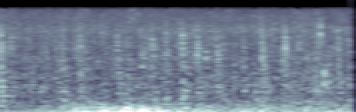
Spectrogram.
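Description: Steady rain falls in a dense, even patter of raindrops, with a low rumble of thunder swelling briefly in the middle, all continuous and fairly soft with no voices.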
